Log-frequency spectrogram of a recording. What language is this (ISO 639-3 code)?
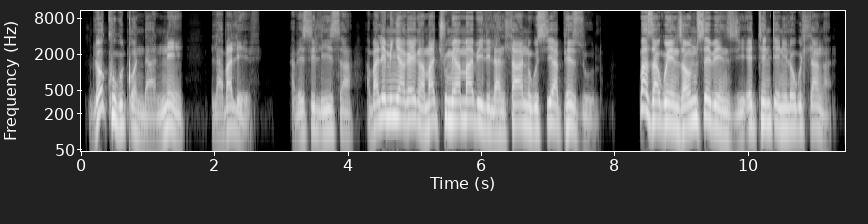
nde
